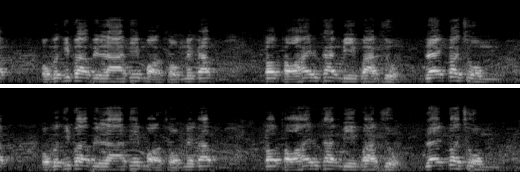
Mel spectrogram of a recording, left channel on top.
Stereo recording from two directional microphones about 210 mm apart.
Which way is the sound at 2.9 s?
30° left (ahead or behind).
